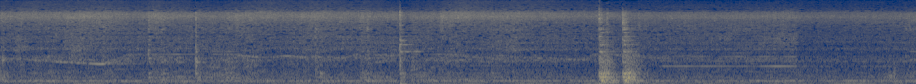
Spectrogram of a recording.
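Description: Ginger garlic paste fries with onions in oil for a spinach and beef curry, giving a constant bright sizzle with occasional scraping stirs and a couple of louder clatters near the middle.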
